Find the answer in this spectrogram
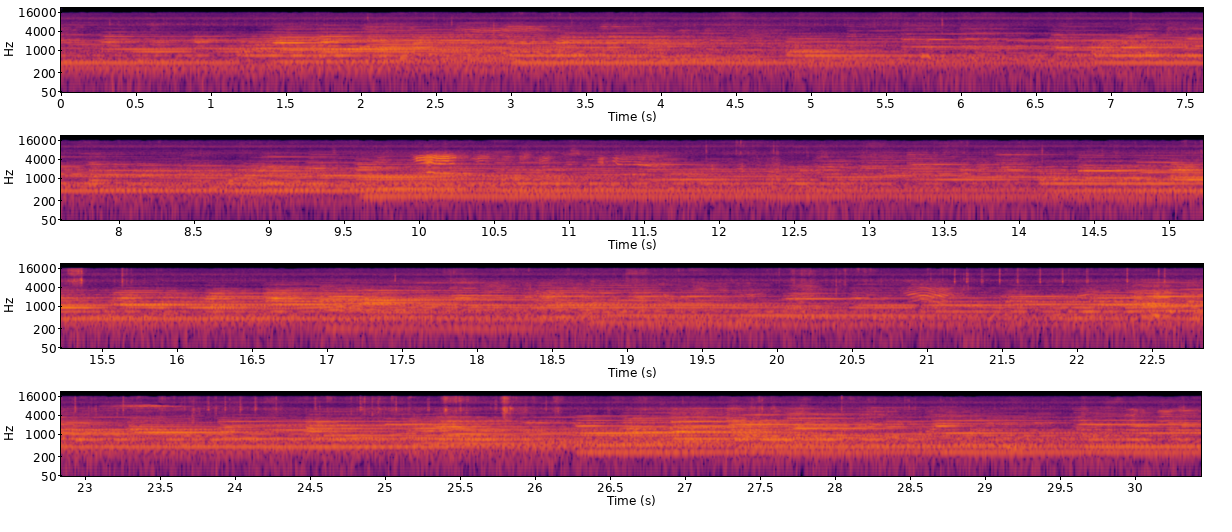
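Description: Bok Tower's carillon playing a melody: many bronze bells struck in turn, their tones ringing on and overlapping.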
